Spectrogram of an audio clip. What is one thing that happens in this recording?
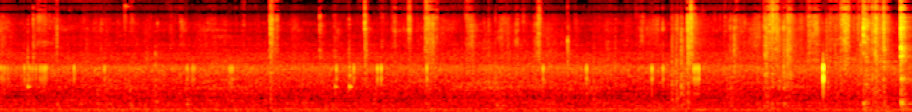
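Lasagne sheets tap and rustle softly as they are laid in a glass dish.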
